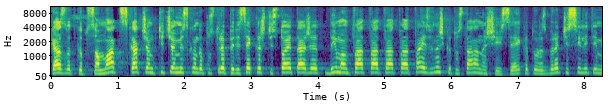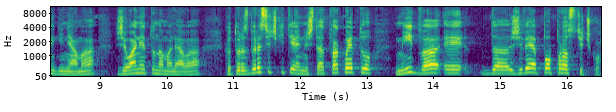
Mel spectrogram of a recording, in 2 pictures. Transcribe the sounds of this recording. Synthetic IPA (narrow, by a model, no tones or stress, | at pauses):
kazvɐt̪kɐt̪ɔ̥səmːlˠat̪skat͡ʃɐmt̪it͡ʃɐmiskɐmd̪ɐpost̪ɾojəpɛd̪ɛsɛkɤʃt̪ist̪ɔɛt̪aʒɛd̪ɐimɐmt̪ovat̪vat̪ovat̪ovat̪ovaizvɛd̪nəʃkɐt̪ɔst̪anənɐʃɛjsɛkɐt̪ɔɾɐzbɛɾət͡ʃɛsilit̪ɛmiɡʲinʲamə | ʒɛlˠaniɛt̪onɐmɐlʲavə | kɐt̪ɔɾɐzbɛɾəfsit͡ʃkit̪iənɛʃt̪at̪ovakoɛt̪o | miid̪vəɛd̪ɐʒivɛjɐpopɾɔst̪it͡ʃko̰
